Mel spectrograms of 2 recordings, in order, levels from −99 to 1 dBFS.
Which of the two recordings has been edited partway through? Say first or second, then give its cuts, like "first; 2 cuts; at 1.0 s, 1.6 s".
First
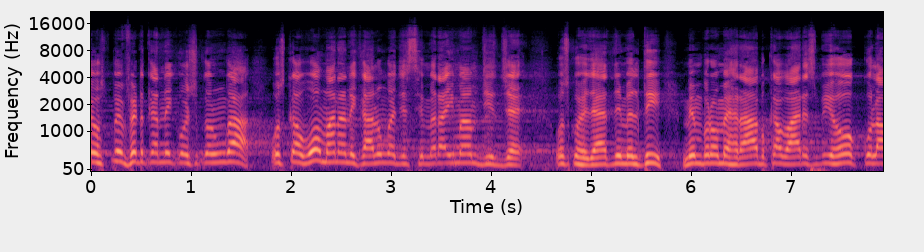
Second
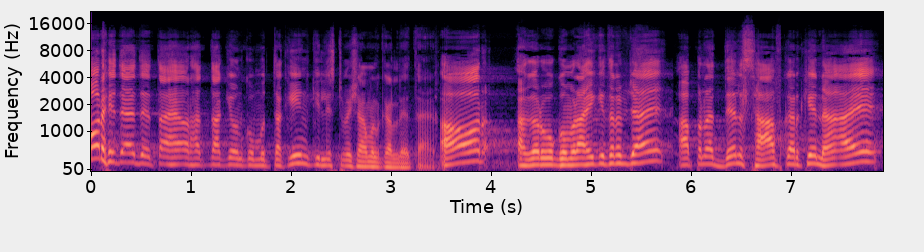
second; 2 cuts; at 3.3 s, 5.8 s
